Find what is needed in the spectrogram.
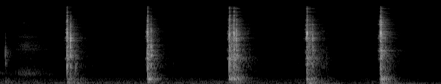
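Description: A steel claw hammer tapping five times, about once every 0.8 s, on the front sight and Picatinny rail of a Citadel Boss 25 shotgun, knocking the stuck handguard loose. Each tap is a short, sharp metal-on-metal knock.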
